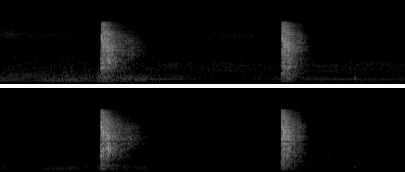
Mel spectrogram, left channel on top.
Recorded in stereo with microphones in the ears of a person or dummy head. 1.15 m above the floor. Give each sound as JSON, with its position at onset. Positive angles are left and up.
{"t": 1.0, "sound": "a crack", "side_deg": -75, "distance_m": 1.9}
